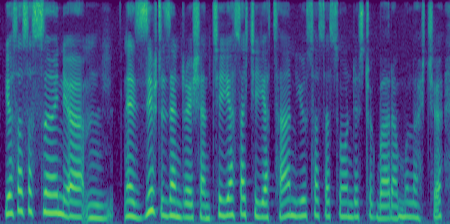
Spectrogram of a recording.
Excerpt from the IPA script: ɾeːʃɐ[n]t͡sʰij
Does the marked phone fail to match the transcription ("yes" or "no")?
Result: no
